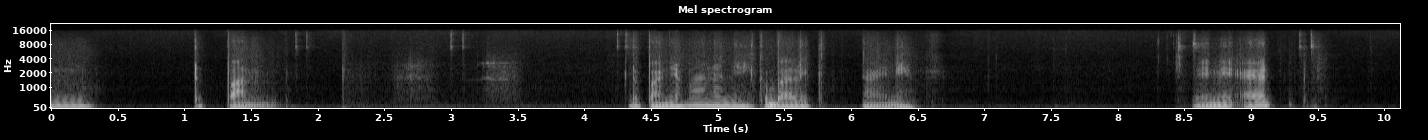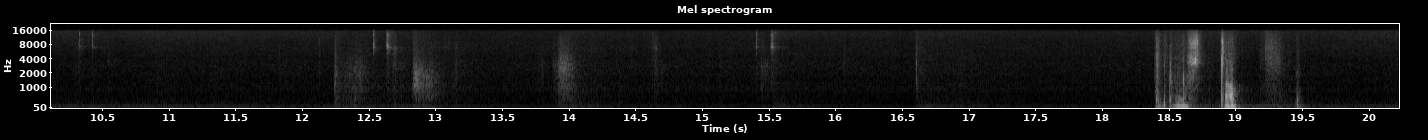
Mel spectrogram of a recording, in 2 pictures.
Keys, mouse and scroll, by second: 1.8 click, 2.9 click, 4.2 click, 8.4 right click, 9.3 click, 10.3 click, 12.5 click, 15.4 click.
